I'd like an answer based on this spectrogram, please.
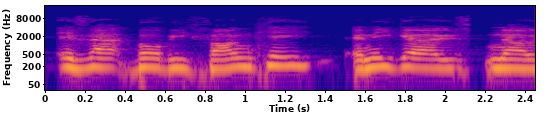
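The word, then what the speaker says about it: Funke: character Bob Bobby Funk everyone pronounces his surname wrong yeah it's funky yeah everyone it's the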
